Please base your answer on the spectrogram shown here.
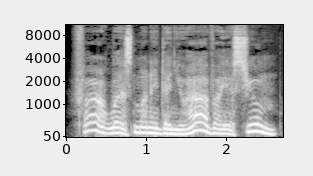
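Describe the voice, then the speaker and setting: A man's voice: a little high, expressive, measured pace, darkish tone, slightly rough, no echo, voice pushed up. A man voicing an urbane, wry Frenchman in his seventies, a veteran agent in a spy audiobook. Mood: dry, probing. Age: 70s.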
